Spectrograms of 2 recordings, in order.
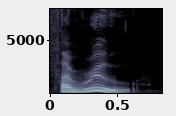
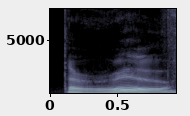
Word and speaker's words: Thoreau: She said, I taught at an Indian reservation in New Mexico, and the author named Thoreau is a town name there, but it's pronounced Tharu. – Theroux. – Theroux. So you go through Theroux. – Mm-hmm. – But you'd think it would be pronounced Theroux. – But it's spelled like the American author.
